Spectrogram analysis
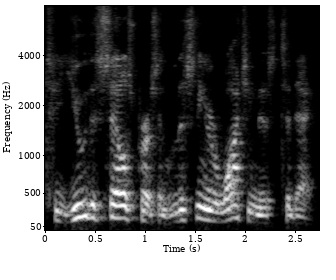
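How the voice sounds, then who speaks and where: A man's voice: medium pitch, animated, fast, darkish tone. A man hosts a sales podcast, with a voice sitting in an ordinary mid range. He talks loosely and conversationally, restarting his sentences as he goes, and lays his thoughts out in numbered points. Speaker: podcast host. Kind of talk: podcast interview.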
